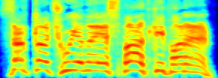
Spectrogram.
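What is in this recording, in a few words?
Czech positive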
